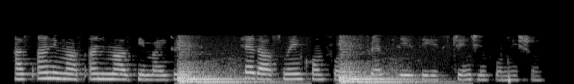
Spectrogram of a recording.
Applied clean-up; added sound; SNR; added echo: none; Thump, thud; -5 dB; none.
